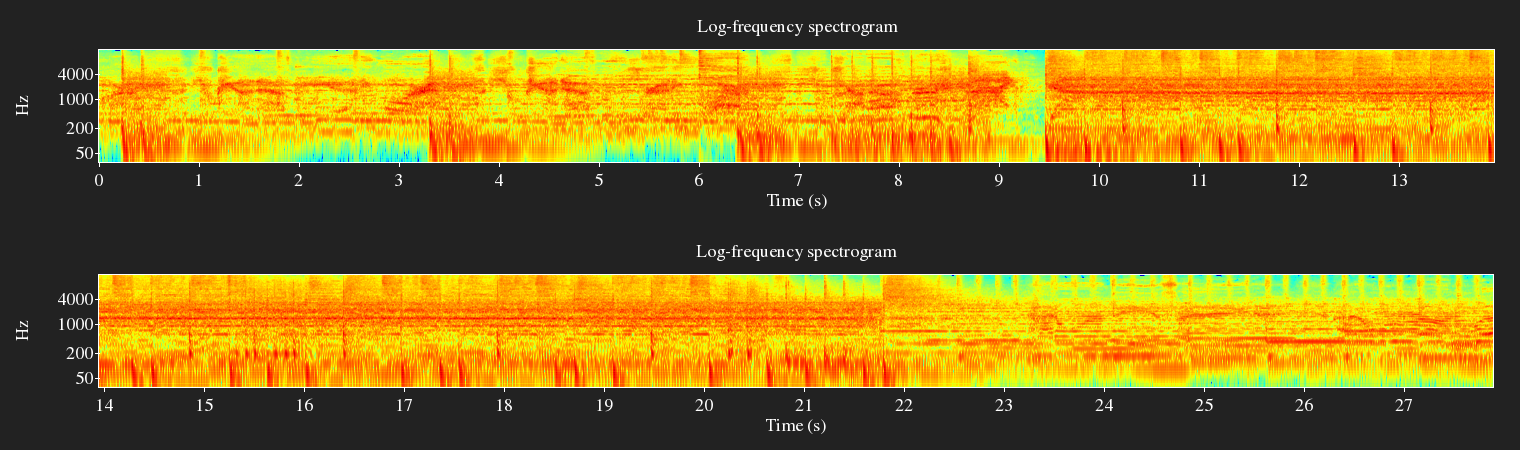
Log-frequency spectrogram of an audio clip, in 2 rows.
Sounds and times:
Music: 0.0 - 27.8.

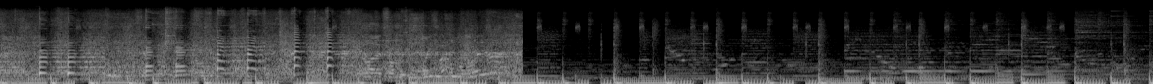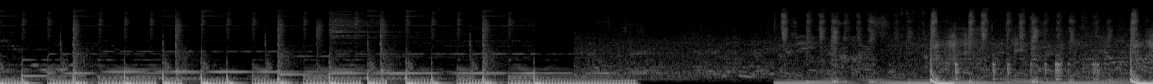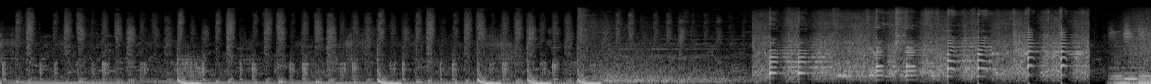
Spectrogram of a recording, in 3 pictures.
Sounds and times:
Music: 0.0 - 18.2, 19.3 - 34.5
Speech: 3.1 - 5.2, 18.4 - 27.6.

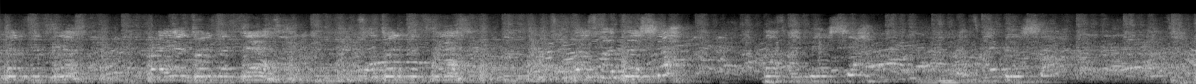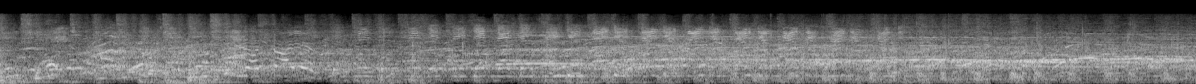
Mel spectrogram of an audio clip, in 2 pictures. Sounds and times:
Inside, large room or hall: 0.0 - 23.9
Music: 0.0 - 23.9.

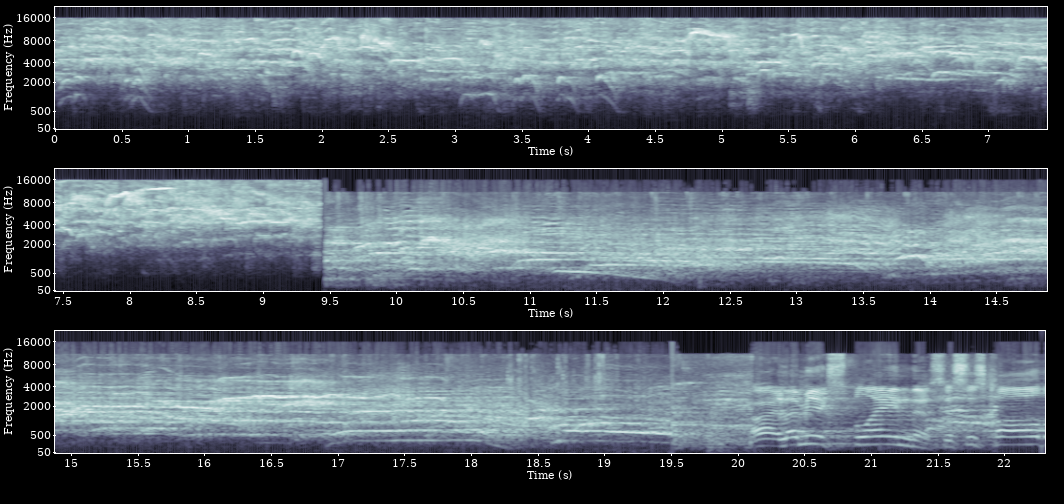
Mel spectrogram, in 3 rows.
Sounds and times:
Inside, large room or hall: 0.0 - 22.3
Inside, public space: 0.0 - 22.3.

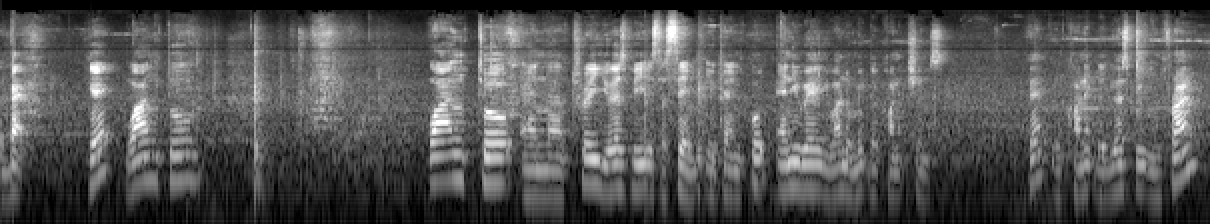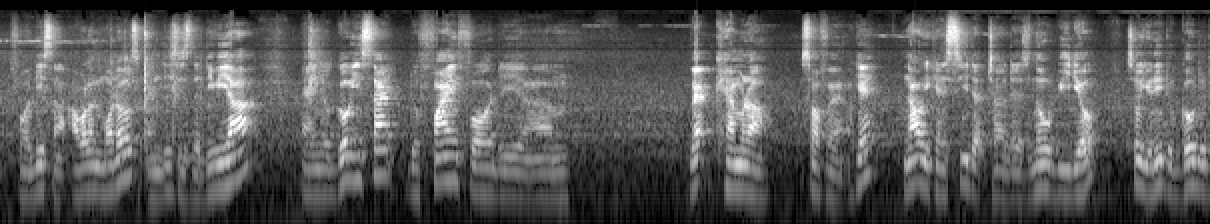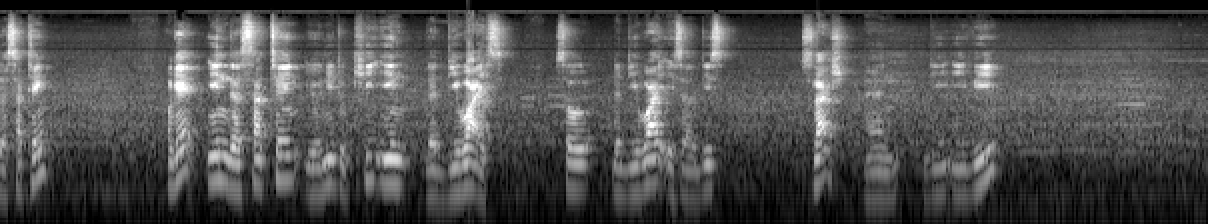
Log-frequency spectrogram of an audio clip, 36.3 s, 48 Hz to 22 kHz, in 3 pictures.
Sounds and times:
Speech: 0.0 - 2.1, 4.3 - 9.5, 10.2 - 17.8, 19.0 - 24.7, 25.9 - 31.5, 32.2 - 34.2.

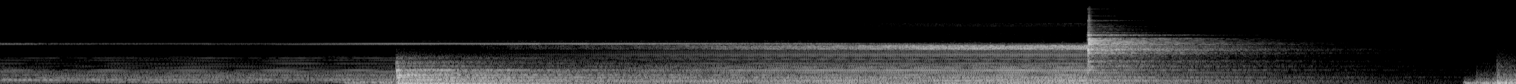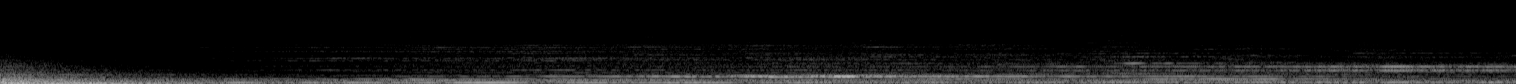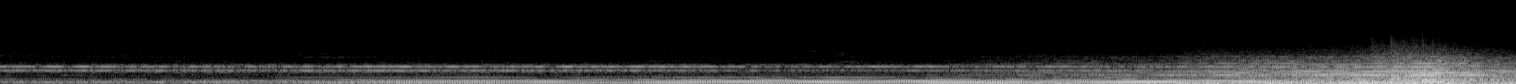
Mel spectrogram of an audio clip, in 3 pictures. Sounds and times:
Soundtrack music: 5.1 - 13.0.

